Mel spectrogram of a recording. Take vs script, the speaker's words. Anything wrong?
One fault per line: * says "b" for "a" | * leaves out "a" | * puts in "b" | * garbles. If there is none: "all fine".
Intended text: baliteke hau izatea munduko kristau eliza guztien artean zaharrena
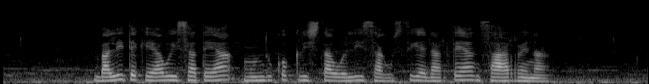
all fine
